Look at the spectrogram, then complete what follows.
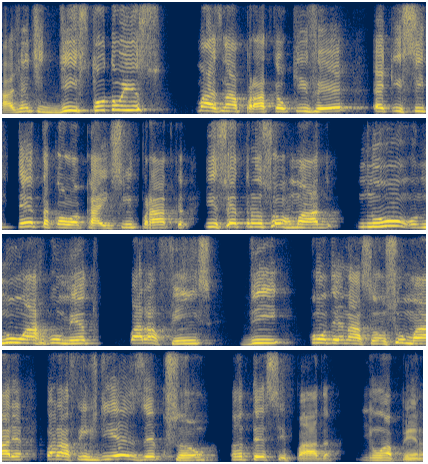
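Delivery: high-pitched, heated, indignant outburst.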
